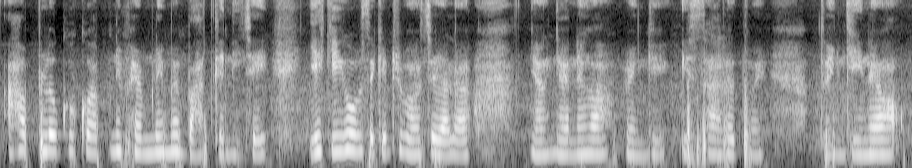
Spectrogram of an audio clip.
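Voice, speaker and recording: A woman's voice: fairly high pitch, little pitch movement, fast talker, noisy background. A woman casually narrating a fan-fiction romance story in a chatty, conversational way.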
